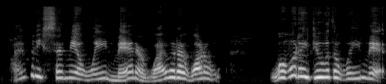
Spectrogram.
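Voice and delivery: high, baffled rising questions; stunned at the huge box, voice jumping up; confused disbelief. Retold or imitated. Man opening a surprise box, baffled and high. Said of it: "and I'm going".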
